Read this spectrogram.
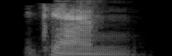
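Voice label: "again", British English, male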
